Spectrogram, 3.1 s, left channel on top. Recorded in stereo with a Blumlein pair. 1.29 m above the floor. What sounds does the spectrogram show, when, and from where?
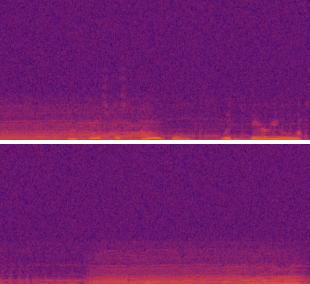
0.6 s a woman speaking: 55° left; by 3.0 s 65° left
